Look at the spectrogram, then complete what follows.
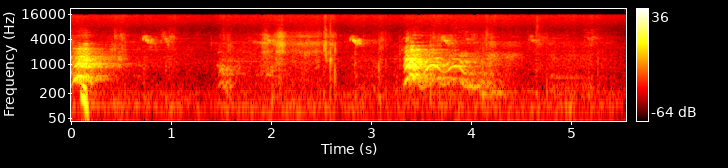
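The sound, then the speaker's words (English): Another person's dog barks outdoors in the morning, with a sharp bark at the start and a louder burst a few seconds later, plus some softer yips and whimpers over a steady background hum. “Yeah, somebody else with a dog.”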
